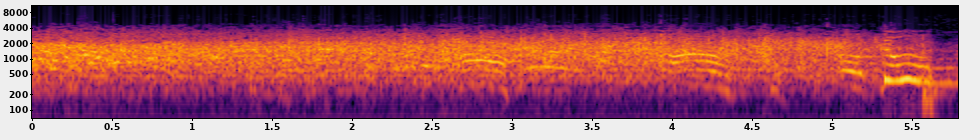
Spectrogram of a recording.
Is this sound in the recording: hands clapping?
yes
